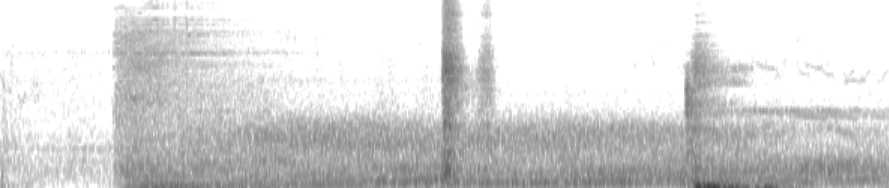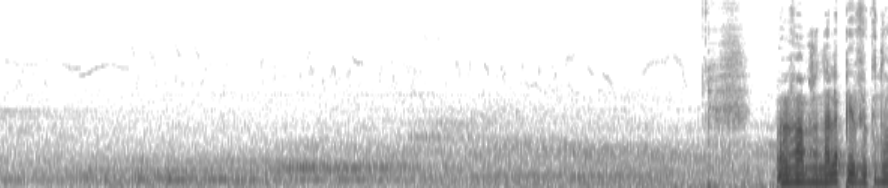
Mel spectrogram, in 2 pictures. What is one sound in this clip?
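Air rushes past in a long whoosh.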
